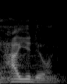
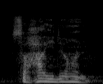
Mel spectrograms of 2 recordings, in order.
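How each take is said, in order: First: It is asked in a light, casual way. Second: It is asked in an earnest, caring way.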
